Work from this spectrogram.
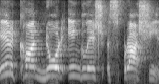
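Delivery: slow speech with a slight Russian accent. Reading chat on stream and saying a German sentence, with a slight Russian accent. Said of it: "I sounded a little Russian there".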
